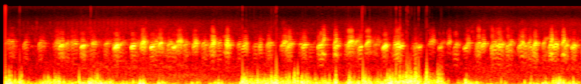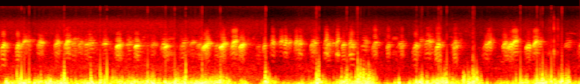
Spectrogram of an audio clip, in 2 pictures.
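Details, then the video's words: A steady chorus of frogs in Eaton, Western Australia, in rapid, pulsing calls, half buried under heavy gusting wind. "Frog sounds accompanied by noisy wind."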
